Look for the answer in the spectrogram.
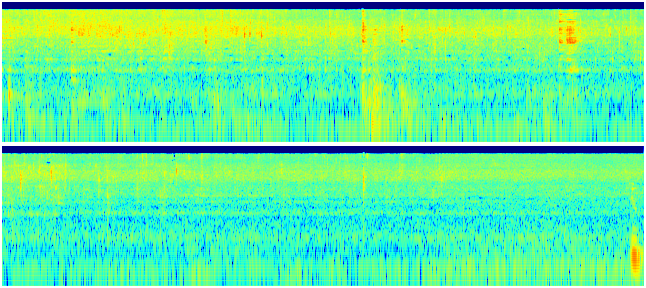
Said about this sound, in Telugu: ఇప్పుడు ఆయిల్ హీట్ అయ్యాక ఒక పెద్ద సైజ్ ఆనియన్, మనం కట్ చేసి పెట్టుకున్న ఆనియన్స్ని దీన్ని యాడ్ చేద్దాం దీంట్లో.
